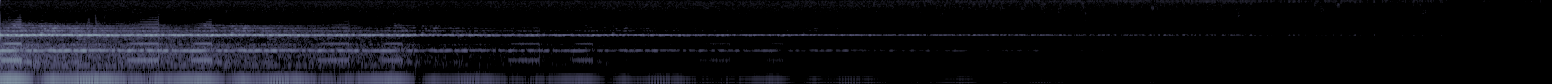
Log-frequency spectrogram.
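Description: A synthesizer drone hums with a pulsing rhythm and slowly fades away.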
